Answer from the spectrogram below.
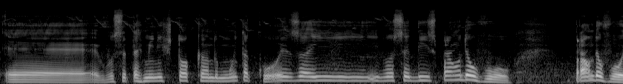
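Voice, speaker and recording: A writer and playwright from Paraíba in northeastern Brazil answers interview questions conversationally, explaining things and repeating words as he hunts for phrasing. His Northeastern Brazilian accent comes through in a fairly low, gravelly, warm male voice.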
